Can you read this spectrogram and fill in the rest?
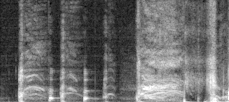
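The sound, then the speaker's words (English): A person who is ill coughs several times in quick, uneven bursts, fairly loud, with a longer harsh, raspy cough in the middle and short breathy coughs around it. “It's just your face when you coughed.”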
